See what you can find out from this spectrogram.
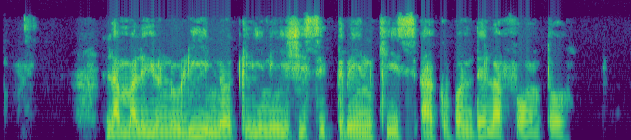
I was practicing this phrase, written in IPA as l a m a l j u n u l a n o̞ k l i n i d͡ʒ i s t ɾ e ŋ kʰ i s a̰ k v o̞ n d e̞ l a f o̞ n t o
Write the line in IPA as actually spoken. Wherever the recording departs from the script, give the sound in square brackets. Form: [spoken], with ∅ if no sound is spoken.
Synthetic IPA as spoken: l a m a l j u n u l [i] n o̞ k l i n i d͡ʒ i s t ɾ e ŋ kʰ i s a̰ k v o̞ n d e̞ l a f o̞ n t o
